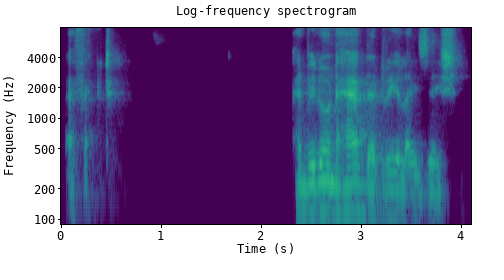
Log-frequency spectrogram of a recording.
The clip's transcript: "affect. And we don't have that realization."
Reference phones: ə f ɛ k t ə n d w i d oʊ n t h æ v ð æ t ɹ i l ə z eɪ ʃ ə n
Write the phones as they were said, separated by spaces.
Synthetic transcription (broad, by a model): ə f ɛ k t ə n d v i d oʊ n t h æ v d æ t ɹ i l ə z eɪ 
